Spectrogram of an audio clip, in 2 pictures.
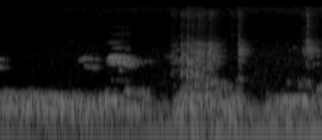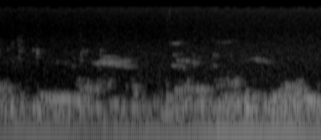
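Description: Many domestic pigeons cooing at once, their calls overlapping continuously, over a steady low hum, with a few short high chirps.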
